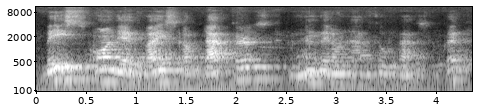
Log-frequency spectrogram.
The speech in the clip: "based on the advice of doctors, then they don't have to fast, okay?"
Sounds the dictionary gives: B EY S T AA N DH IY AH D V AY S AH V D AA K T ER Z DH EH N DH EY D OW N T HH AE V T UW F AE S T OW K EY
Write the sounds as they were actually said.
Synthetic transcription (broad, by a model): B EY S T AA N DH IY AH D V AY S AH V D AA K T ER Z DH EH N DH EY D OW N T HH AE V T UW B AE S OW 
